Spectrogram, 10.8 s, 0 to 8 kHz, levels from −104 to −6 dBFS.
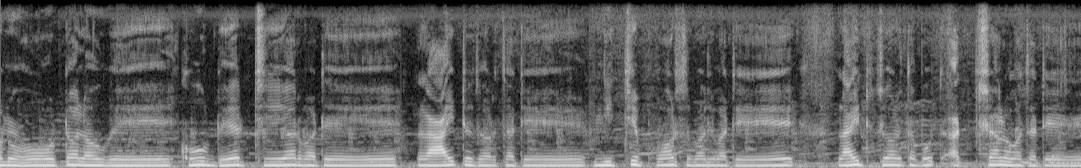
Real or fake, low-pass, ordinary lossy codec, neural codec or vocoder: real; none; none; none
